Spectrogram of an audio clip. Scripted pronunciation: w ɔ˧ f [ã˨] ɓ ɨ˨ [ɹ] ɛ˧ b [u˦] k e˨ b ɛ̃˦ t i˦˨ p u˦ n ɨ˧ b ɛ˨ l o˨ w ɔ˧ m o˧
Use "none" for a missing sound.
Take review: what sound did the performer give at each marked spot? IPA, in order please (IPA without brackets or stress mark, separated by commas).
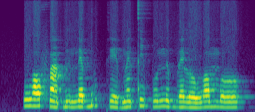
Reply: ã˨, n, u˦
